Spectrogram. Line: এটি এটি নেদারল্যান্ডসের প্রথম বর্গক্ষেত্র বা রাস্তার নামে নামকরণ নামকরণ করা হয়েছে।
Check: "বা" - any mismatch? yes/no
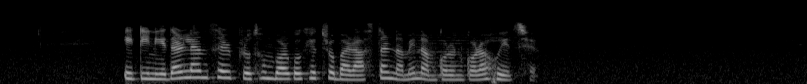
no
